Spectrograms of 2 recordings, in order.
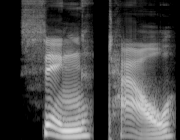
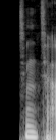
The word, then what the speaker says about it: Tsingtao: It's spelled T-S-I-N. G-T-A-O. Sing Tao with a T at the front. – Sing Tao.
